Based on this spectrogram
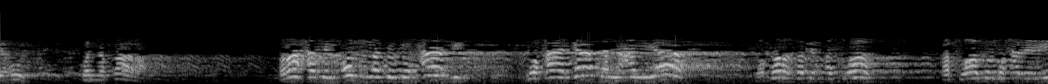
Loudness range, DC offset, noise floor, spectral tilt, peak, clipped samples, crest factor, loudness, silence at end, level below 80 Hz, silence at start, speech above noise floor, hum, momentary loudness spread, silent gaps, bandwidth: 5 LU; under 0.1%; -56 dBFS; -8 dB/octave; -6 dBFS; under 0.1%; 18 dB; -23 LUFS; 0 s; -66 dBFS; 0 s; 33 dB; none; 18 LU; none; 4.3 kHz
